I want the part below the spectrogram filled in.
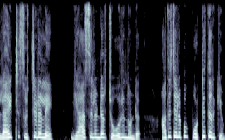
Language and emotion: Malayalam, fearful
